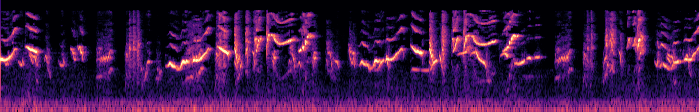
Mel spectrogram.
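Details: Lure female Oriental magpie-robin calling at length, mixing piercing upslurred whistles, sharp clicks and scratchy chirps in uneven bursts with short gaps, roughly one phrase every two to three seconds.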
